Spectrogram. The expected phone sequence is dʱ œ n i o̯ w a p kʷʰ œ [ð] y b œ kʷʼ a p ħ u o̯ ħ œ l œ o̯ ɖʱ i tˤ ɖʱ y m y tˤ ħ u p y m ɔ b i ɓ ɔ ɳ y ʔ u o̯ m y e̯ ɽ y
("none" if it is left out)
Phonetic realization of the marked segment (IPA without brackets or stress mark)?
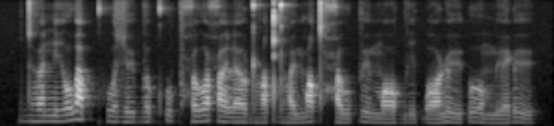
z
